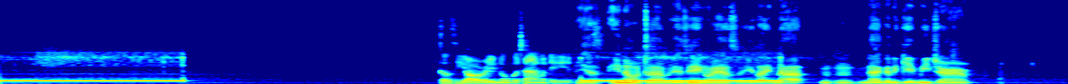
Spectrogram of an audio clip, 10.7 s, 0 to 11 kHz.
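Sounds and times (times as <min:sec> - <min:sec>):
steady electronic telephone tone: 0:00.0 - 0:01.9, 0:05.8 - 0:07.9
faint hiss: 0:00.0 - 0:10.6
speech: 0:04.4 - 0:09.8.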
